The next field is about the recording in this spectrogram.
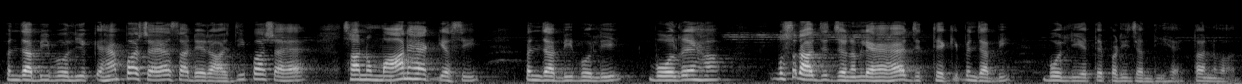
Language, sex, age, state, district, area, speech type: Punjabi, female, 60+, Punjab, Tarn Taran, urban, spontaneous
